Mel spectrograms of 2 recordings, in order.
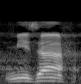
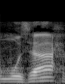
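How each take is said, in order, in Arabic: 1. الحركة الأولى هي صوت 'i'. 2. الحركة الأولى هي صوت 'u'. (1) "بالكسر" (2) "بالضم"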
